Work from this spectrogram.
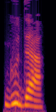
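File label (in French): "gouda", French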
